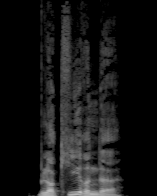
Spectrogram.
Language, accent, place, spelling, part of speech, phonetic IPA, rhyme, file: German, Germany, Berlin, blockierende, adjective, [blɔˈkiːʁəndə], -iːʁəndə, De-blockierende.ogg
- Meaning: inflection of blockierend: 1. strong/mixed nominative/accusative feminine singular 2. strong nominative/accusative plural 3. weak nominative all-gender singular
